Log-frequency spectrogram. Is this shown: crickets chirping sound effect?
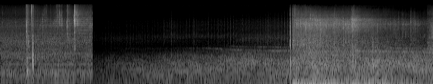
no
